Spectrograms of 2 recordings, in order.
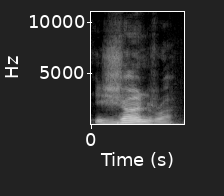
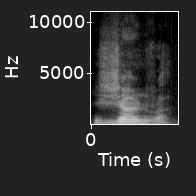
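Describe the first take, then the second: First: The word starts with a 'zh' sound as in 'measure'. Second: The same.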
